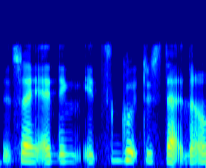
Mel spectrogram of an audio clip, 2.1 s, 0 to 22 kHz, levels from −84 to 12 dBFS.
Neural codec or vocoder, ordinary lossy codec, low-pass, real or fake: codec, 16 kHz, 6 kbps, DAC; none; 7.2 kHz; fake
